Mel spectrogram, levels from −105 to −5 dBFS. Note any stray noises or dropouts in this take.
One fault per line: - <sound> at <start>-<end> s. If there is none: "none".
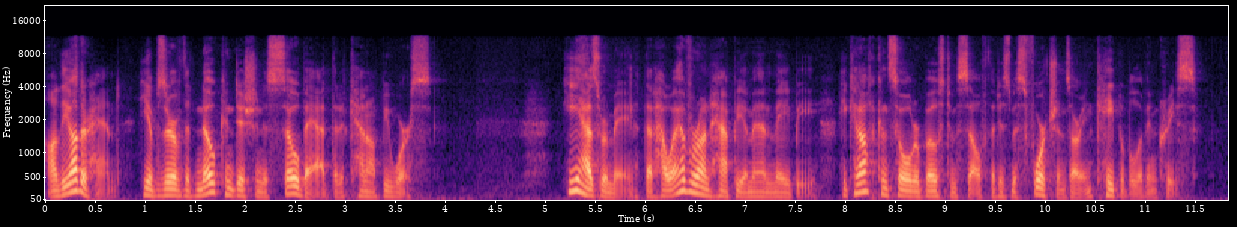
none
